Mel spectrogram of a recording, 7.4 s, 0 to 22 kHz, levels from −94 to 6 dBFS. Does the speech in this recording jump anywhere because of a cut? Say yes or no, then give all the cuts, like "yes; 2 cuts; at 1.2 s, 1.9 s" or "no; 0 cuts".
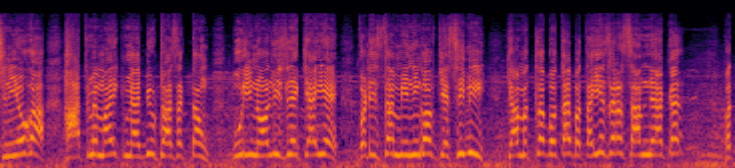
no; 0 cuts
